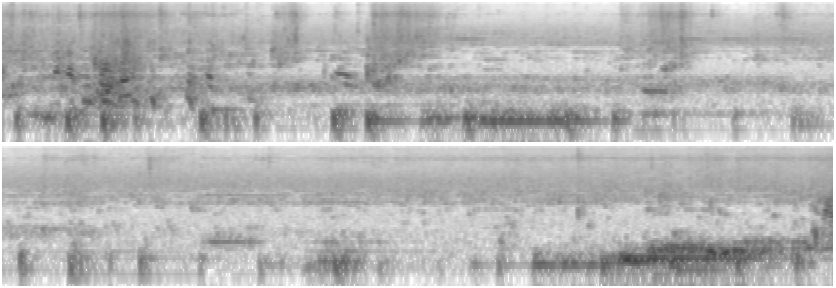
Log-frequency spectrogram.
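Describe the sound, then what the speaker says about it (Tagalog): River water at Nagcarlan rushes and splashes steadily, with bursts of nearby splashing as people wade through a strong current, voices calling over it. "Lakas ng tubig."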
